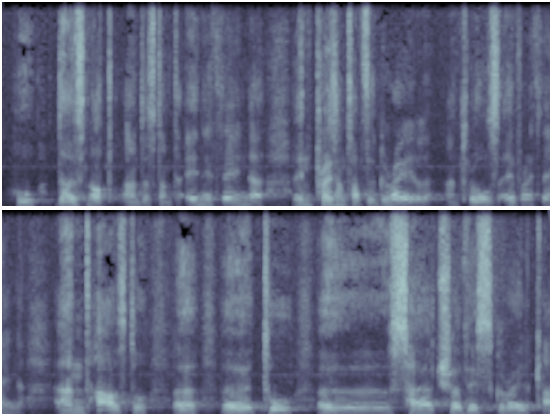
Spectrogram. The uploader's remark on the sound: delivered March 5th 2009, at the University of Chicago.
